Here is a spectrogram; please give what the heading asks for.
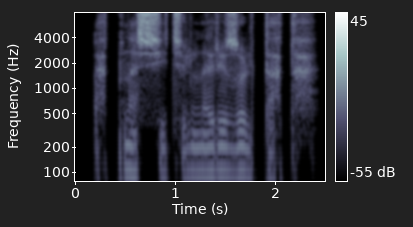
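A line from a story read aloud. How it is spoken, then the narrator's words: Whisper. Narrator (Russian): прошептал Ницше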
